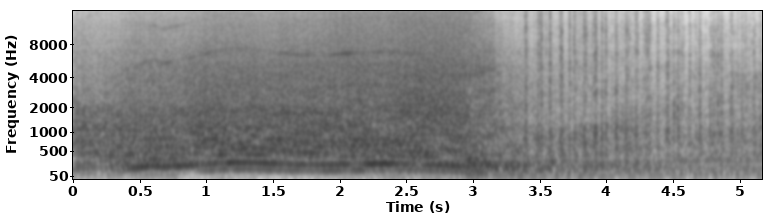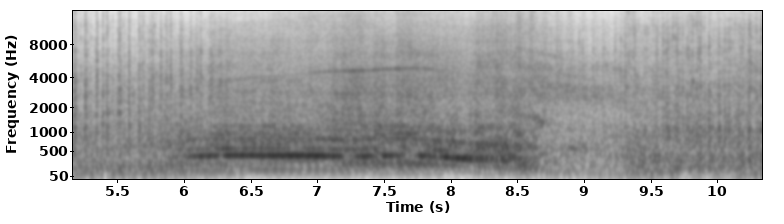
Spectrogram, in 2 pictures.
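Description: Drag-race street car engine revved and held high for about three seconds with a hiss of spinning tires during a burnout, then dropping to a choppy, lumpy idle. A second rev is held for about two seconds starting about six seconds in, then falls back to idle.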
